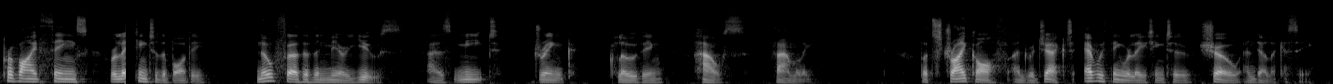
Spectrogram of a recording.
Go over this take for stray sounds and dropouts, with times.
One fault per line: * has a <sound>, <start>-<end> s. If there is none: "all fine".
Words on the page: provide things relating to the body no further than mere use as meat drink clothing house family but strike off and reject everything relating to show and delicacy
* has a dropout, 1.3-1.4 s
